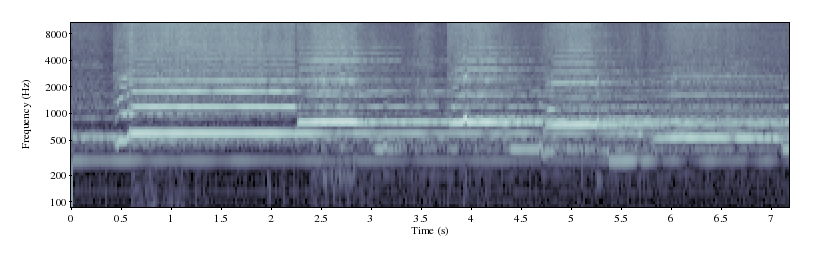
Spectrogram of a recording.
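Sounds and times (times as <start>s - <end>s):
flute: 0.0s - 7.1s.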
